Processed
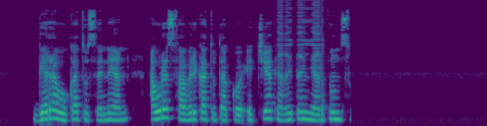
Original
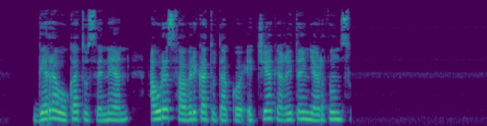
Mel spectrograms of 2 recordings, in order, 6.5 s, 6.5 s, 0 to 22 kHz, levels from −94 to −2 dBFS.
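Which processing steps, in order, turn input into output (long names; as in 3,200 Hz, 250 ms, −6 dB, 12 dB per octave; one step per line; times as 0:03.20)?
0:03.68–0:04.33: bad sample-rate conversion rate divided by 8×, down filtered, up hold
level −5.5 dB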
